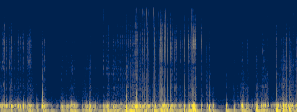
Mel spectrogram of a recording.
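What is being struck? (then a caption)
Metal mesh microphone grille. Long nails scratch across the black metal mesh grille of a USB microphone, producing a dense, steady low rumble and whir with rapid scratchy clicks and brief bright crackles throughout.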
